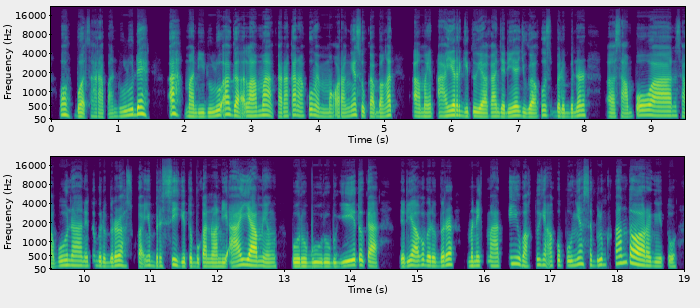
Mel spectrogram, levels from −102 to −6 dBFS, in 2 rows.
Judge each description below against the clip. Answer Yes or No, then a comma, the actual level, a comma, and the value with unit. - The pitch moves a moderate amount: Yes, average, 4.1 semitones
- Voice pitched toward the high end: No, medium, 150 Hz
